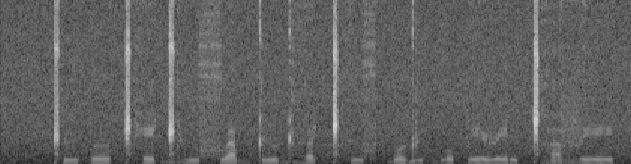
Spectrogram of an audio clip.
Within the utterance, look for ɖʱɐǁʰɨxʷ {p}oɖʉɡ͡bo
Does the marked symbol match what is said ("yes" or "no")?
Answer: no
